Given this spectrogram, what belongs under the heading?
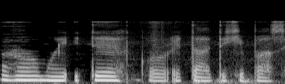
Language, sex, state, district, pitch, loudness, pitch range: Nagamese, female, Nagaland, Kohima, 180 Hz, -14 LUFS, 165-195 Hz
